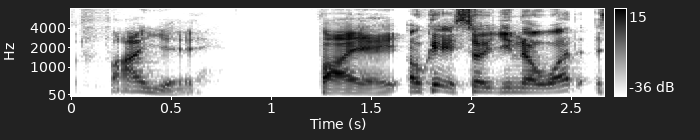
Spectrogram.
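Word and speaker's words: Fage: chobani yeah i wanted to say is it feige how do you say the f-a-g-e it literally says it on the package it says it's pronounced phi phi okay so you know what see in canada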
